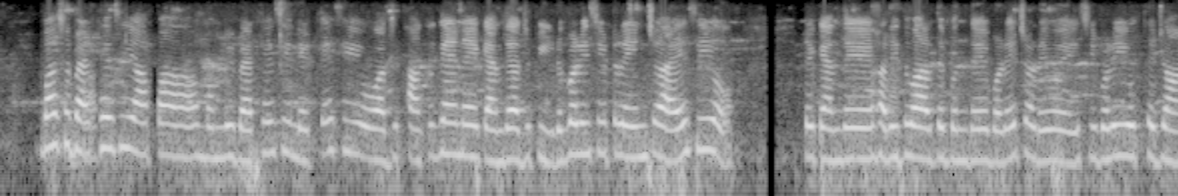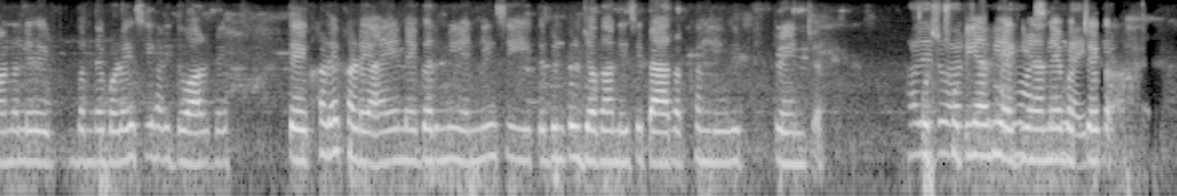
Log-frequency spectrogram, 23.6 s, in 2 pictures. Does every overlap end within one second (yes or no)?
no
